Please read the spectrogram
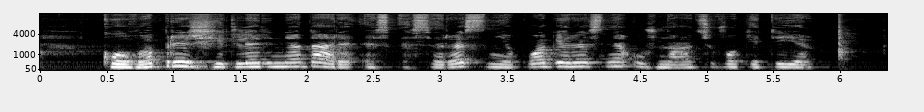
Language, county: Lithuanian, Panevėžys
